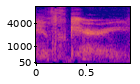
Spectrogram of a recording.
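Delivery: soft scared whisper; hushed aside in the dark woods. Real, not acted. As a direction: breathe it out, spooked. Aside during scary story part.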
